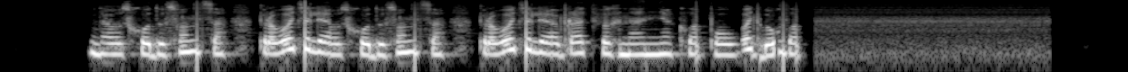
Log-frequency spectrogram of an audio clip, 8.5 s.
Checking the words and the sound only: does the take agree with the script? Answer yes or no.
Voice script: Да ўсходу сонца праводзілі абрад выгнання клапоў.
no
